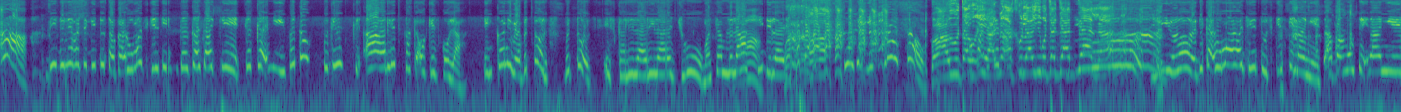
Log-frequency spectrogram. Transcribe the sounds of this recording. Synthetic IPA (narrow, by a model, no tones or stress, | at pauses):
adiɡənəmat͡ʃamɡit̪ut̪aukaʔɾumahsə̥kɪt̪̚sə̥kɪʔ̪̚kəkəʔsakɪt̪̚kəkəʔnibət̪o | bəɡikəadakat̪ḁkakəʔokesə̥kolah | əŋkawnĩbabət̪ʊlbət̪ʊl | ehsə̥kalilaɾilad͡ʒumat͡ʃamləlakidilad͡ʒ | kusiʔisp̪ɾɛst̪awbaɣut̪̬aueaanaakulaɾimat͡ʃamd͡ʒaa | iədikaʔɾumahmat͡ʃait̪usə̥kɪt̪̚sə̥kɪt̪̚naŋɪsapaŋusɪʔ̚naŋɪs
